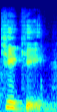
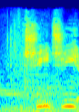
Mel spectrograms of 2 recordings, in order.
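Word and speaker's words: Qiqi: eventually in game oh it's pronounced chi chi not kiki got it got it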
